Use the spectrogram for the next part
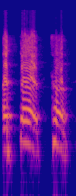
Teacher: त वर्गामध्ये दंत्य. बघा त थ, जीभ कुठं लागते, तुमची दाताला लागते, मग ते झालं दंत्य.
